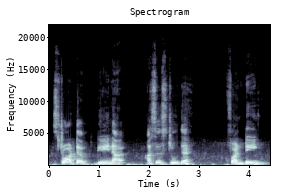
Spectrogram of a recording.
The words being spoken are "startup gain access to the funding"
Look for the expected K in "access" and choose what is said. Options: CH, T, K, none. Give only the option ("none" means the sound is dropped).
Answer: none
